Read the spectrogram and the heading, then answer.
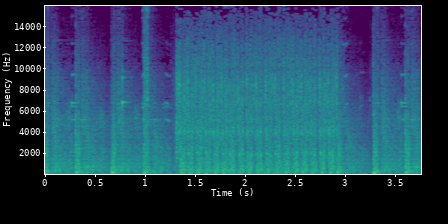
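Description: Loud gunfire at a first shooting practice: a few separate shots, then a long rapid automatic burst, followed by a couple more sharp single shots.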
